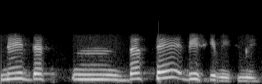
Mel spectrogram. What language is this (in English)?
Hindi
